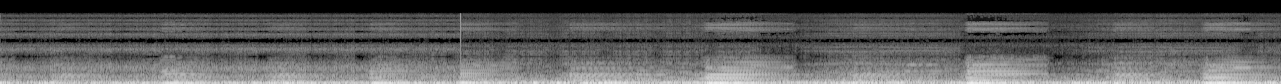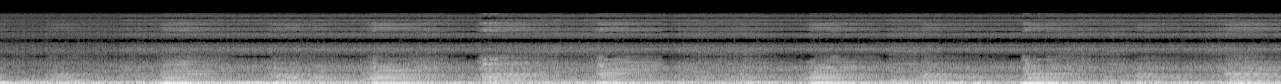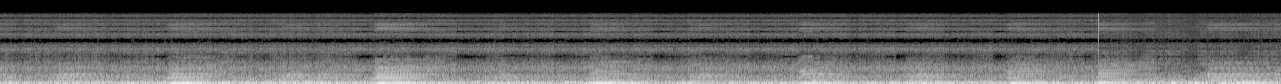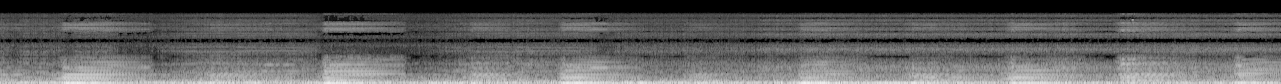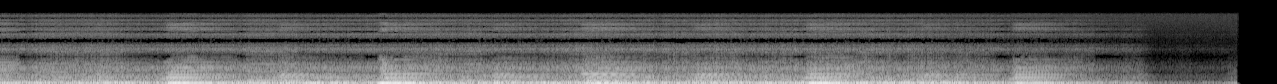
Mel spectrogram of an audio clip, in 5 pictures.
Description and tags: cordar musica
ambient, beat, mix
